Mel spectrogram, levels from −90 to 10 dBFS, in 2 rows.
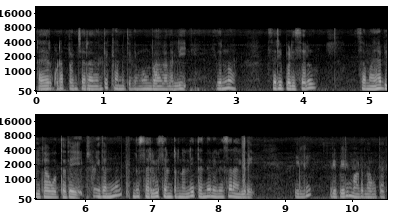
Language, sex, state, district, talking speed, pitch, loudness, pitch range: Kannada, male, Karnataka, Shimoga, 110 wpm, 145 Hz, -32 LUFS, 135-155 Hz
